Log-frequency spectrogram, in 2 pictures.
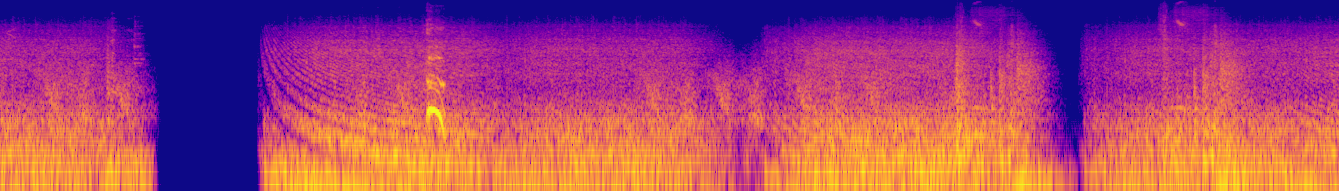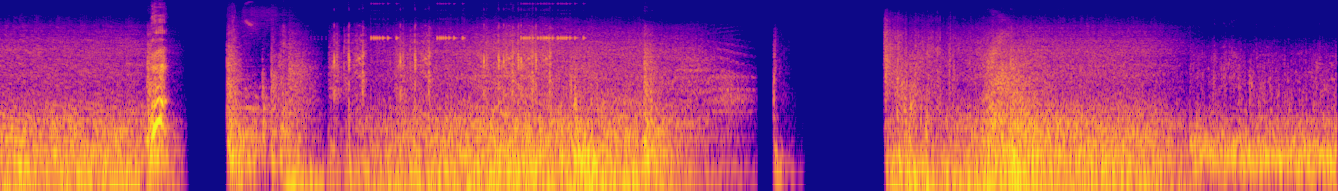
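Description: Rocket engines roar steadily.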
